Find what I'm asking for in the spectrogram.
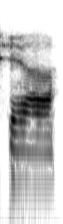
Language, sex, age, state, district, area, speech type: Sindhi, male, 18-30, Rajasthan, Ajmer, urban, conversation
